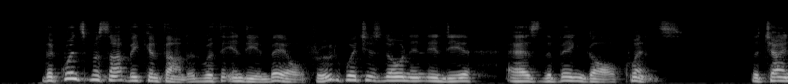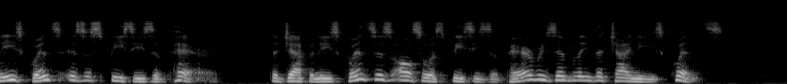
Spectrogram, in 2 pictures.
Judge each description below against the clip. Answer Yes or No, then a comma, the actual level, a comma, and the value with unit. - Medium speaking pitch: Yes, medium, 155 Hz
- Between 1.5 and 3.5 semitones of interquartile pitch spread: No, average, 5.0 semitones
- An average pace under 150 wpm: No, average, 155 wpm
